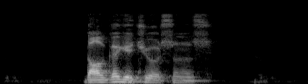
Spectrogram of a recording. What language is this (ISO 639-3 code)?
tur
